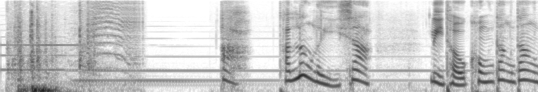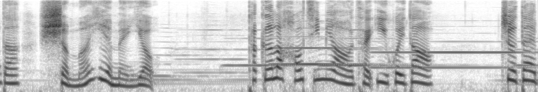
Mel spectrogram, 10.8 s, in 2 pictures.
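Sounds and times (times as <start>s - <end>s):
door forcefully pushed open: 0.0s - 1.4s
speech: 2.3s - 7.1s, 7.9s - 9.8s, 10.4s - 10.7s.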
